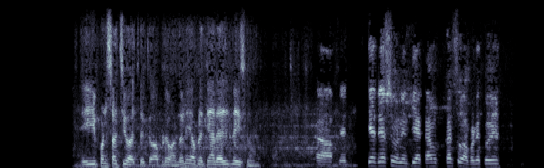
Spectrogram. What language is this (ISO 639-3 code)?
guj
